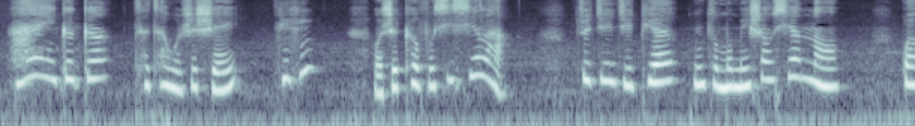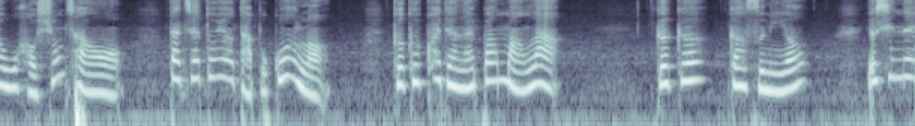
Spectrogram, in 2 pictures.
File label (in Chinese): 萝莉女音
